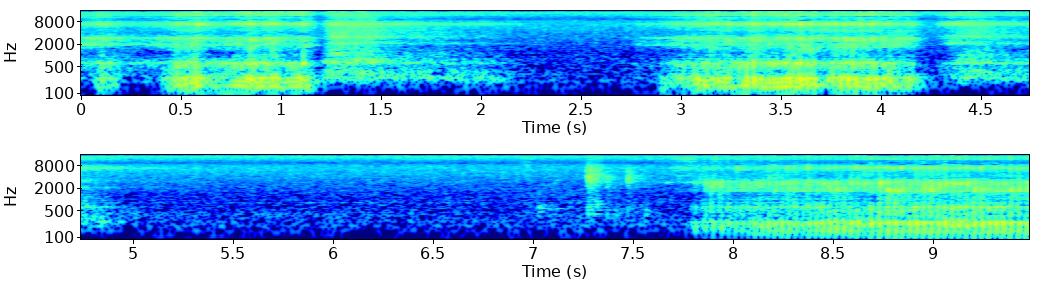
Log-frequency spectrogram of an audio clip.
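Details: Pet boxer dog asleep indoors, snoring heavily: deep, rasping snores in long drawn-out bursts about every three to four seconds, with quiet breathing pauses between.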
